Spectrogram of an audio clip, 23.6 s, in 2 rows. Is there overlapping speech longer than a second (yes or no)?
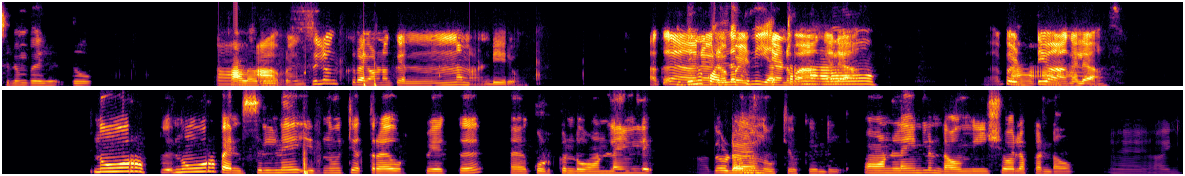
yes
